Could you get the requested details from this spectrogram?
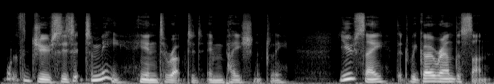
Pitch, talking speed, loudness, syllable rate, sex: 130 Hz, 220 wpm, -18 LUFS, 5.8 syllables/s, male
